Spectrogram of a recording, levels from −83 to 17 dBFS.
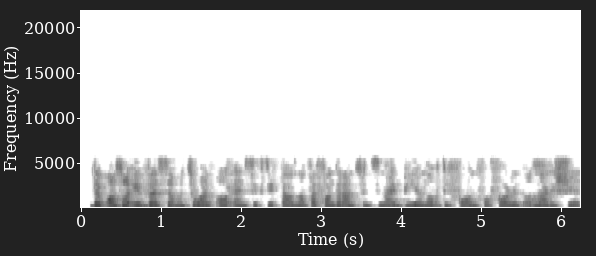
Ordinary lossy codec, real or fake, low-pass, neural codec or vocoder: none; real; 5.4 kHz; none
